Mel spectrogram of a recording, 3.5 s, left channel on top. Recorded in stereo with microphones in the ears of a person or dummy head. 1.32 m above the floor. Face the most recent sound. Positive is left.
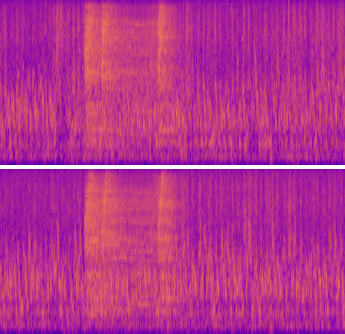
turn(degrees=10)  # may be behind; listen again after turning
